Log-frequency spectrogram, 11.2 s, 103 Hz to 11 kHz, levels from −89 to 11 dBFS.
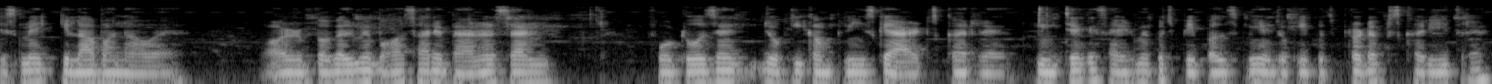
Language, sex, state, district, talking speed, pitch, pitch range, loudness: Hindi, male, Bihar, Darbhanga, 185 wpm, 100 Hz, 100-105 Hz, -26 LUFS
